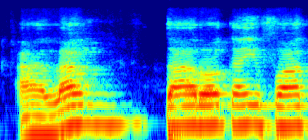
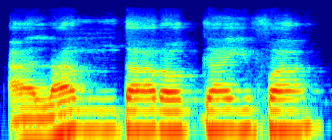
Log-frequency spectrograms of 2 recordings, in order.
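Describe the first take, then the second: First: The words are broken up rather than flowing. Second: The words flow together without a break. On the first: The speaker calls it wrong. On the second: The speaker calls it right. "tetap mengalir, menyambung terus"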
